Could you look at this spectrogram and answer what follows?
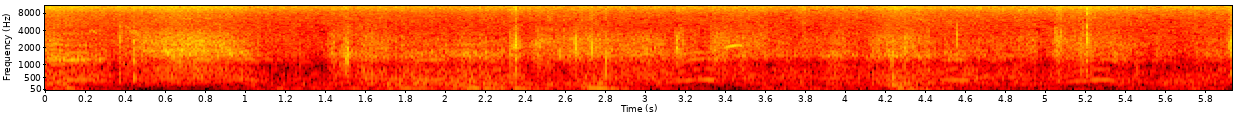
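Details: A pair of shelducks, male and female, give short honking alarm calls several times a second over steady outdoor hiss and low rumbling, on an afternoon safari in a South African game reserve, 19 September 2020.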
